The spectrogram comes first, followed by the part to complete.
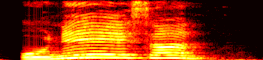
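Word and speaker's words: お姉さん: Somebody else, older sister is one-san. Just like we stress the syllable ni over here we stress the syllable ne.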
